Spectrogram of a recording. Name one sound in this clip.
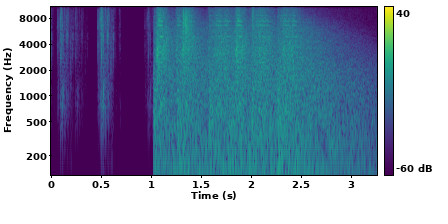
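An explosion bursts with a loud crackling roar.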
